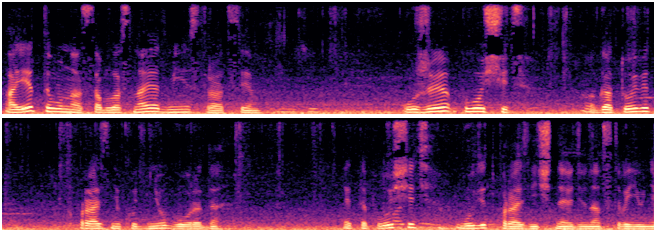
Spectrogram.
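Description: Very slowly and with long, frequent pauses, a woman speaks at a very deep, low pitch in a dark, mellow tone with vocal fry and very wide pitch swings. The sound is dry with no echo, but there is noticeable background noise. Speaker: local walking guide. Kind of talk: casual guided-tour commentary. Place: street. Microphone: phone near.

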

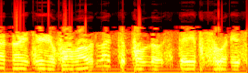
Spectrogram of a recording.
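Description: A man at a fairly quick pace, in a dry sound with no echo. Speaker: flight instructor pilot. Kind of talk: radio exchange, argumentative. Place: plane. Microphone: two way radio.

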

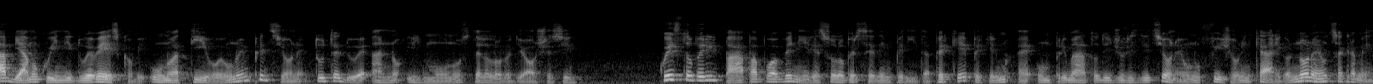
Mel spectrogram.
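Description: Fairly quick and fairly low-pitched, a man speaks in a dark, mellow tone with very wide pitch swings. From Italy. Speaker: journalist. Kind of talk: open video appeal. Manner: formal. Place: studio.

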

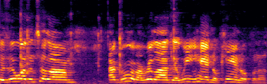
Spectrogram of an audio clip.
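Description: A woman is speaking. There is loud noise in the background. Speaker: cooking vlogger. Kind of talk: cooking tutorial. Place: kitchen. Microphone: phone near.

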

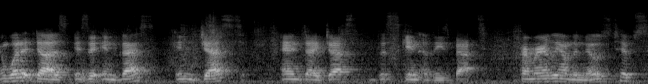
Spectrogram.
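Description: A man speaks with ordinary pitch variation amid audible room echo and light background noise. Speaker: presenter. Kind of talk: lecture. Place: classroom. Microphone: camera far.

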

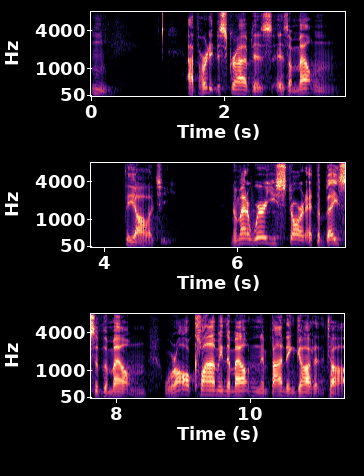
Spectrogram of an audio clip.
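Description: A man with a Southern US accent, lively intonation and a moderate pace, broken by long, frequent pauses. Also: quiet background. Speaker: Baptist pastor. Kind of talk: church sermon. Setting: church service with live congregation. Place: church.

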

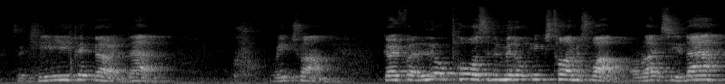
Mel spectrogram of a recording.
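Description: There is light background noise and audible room echo. A high-pitched man speaks at a moderate pace with fairly even intonation. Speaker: fitness trainer. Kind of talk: workout tutorial. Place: gym. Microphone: camera far.

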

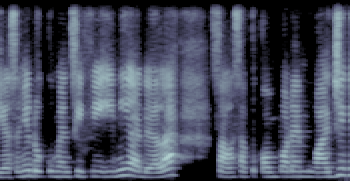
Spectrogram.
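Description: Against a quiet background, a woman with a fairly high pitch talks at a moderate pace in a plain, everyday voice. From Indonesia. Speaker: doctor and public health officer; webinar speaker. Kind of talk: tutorial. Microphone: video call.

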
